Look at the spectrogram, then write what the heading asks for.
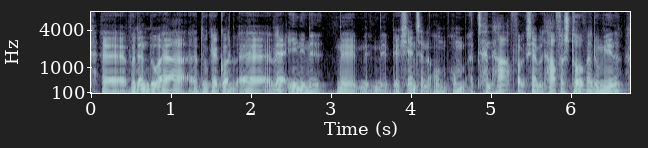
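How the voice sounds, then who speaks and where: With a non-native accent, a man speaks in a very deep, low pitch and monotone, flat intonation, at a fairly slow pace with hardly any pauses. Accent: non-native Danish. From Syria. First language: Arabic (speaking Danish). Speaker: pharmacist. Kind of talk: radio interview. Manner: halting, many fillers.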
